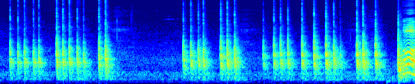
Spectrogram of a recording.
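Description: A stylus tapping against the glass of an interactive touch-screen board while drawing: rapid runs of sharp taps in four bursts, with short pauses between them.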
